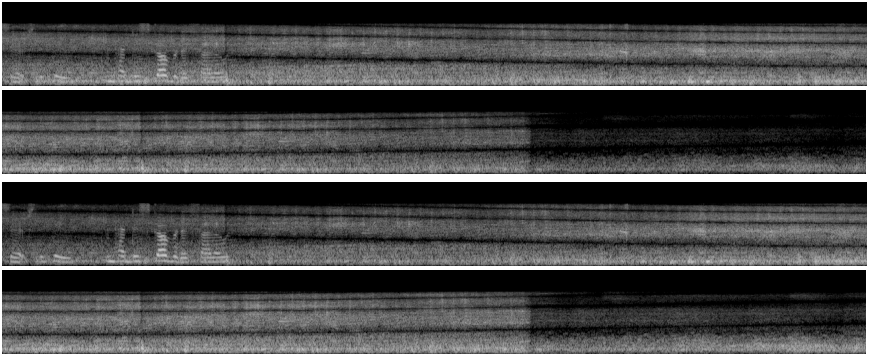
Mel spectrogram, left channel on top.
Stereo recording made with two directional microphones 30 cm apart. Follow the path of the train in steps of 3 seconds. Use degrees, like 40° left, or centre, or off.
40° left, 30° left, 10° left, 20° right, 50° right, 60° right.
